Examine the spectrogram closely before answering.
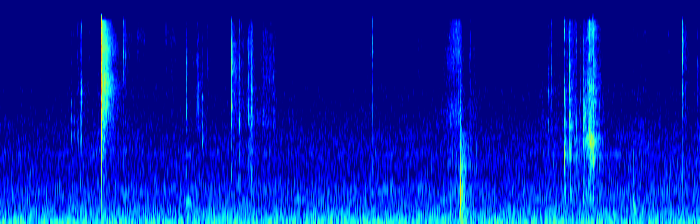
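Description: A small plastic cap clicks a few times.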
